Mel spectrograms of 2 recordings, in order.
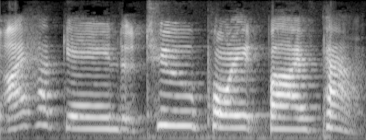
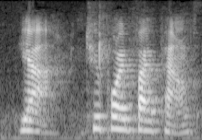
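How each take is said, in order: First: Slow, drawn-out reveal of the number; slow announcement. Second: Said in the usual way. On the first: Real, not acted. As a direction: stretch out two point five pounds. Announcing weight gain.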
